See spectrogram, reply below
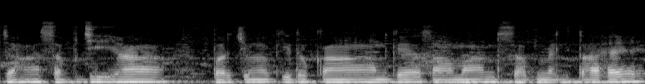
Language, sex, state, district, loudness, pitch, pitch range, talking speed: Hindi, male, Rajasthan, Jaipur, -17 LUFS, 110 Hz, 110-115 Hz, 95 wpm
